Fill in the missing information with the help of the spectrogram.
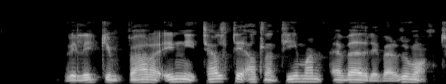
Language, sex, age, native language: Icelandic, male, 30-39, Icelandic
